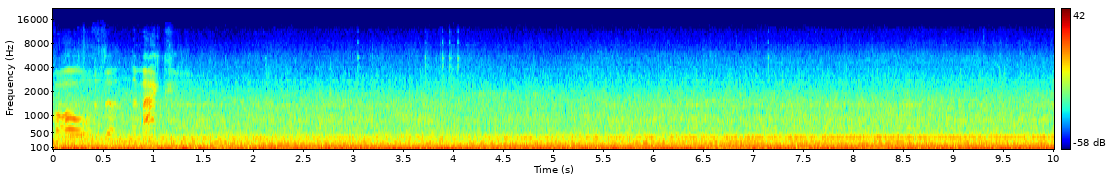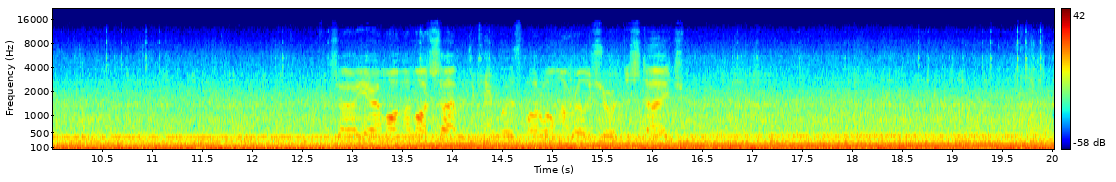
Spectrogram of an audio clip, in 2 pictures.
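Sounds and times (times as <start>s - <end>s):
car engine and road drone: 0.0s - 20.0s.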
